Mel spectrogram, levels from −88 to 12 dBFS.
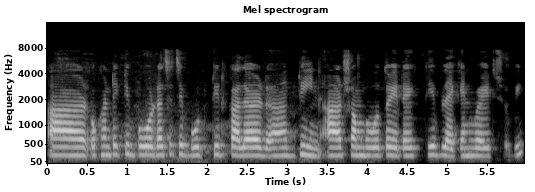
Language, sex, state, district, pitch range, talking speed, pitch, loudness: Bengali, female, West Bengal, Jhargram, 205-225 Hz, 190 wpm, 215 Hz, -17 LUFS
